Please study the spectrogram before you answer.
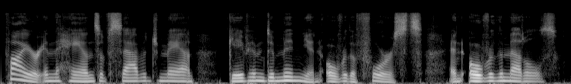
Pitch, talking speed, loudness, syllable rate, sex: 150 Hz, 180 wpm, -19 LUFS, 5.1 syllables/s, female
